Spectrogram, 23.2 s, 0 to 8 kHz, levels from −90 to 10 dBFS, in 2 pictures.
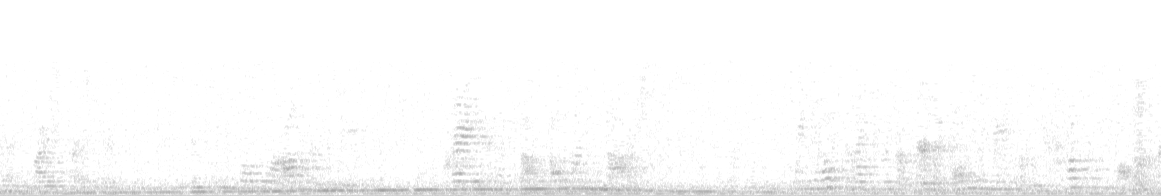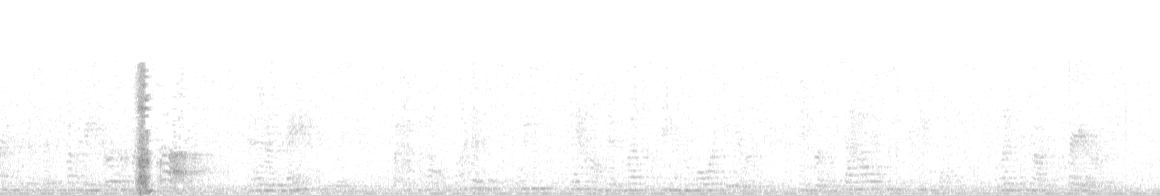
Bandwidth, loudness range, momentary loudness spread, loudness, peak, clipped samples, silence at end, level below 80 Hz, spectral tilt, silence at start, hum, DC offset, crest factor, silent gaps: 5.6 kHz; 12 LU; 8 LU; -62 LUFS; -32 dBFS; under 0.1%; 0 s; -88 dBFS; -3.5 dB/octave; 0 s; 60 Hz at -80 dBFS; under 0.1%; 32 dB; none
